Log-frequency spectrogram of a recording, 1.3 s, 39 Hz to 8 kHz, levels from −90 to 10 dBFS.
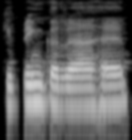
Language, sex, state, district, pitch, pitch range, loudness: Hindi, male, Bihar, Purnia, 150 Hz, 145-160 Hz, -15 LUFS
